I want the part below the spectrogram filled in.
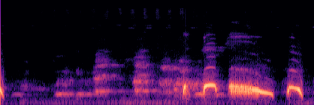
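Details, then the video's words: Spotted dove for training caged decoy birds: soft lower notes build into a clipped note, a rounded coo, a sustained descending croo and a final arched coo. "Tiếng cu gáy"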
